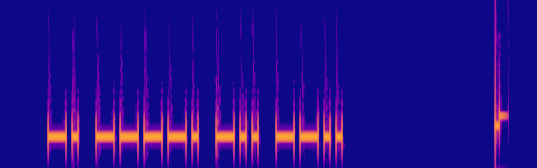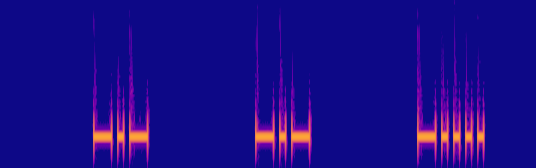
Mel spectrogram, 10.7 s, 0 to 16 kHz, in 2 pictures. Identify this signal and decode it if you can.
Morse code, heard as a keyed tone, about 20 wpm, spaced as for 11 wpm, 700 Hz. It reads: N9DZ KK6
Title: USA Call Signs - 6x Character Spacing - 20wpm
